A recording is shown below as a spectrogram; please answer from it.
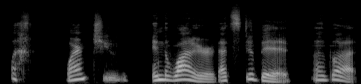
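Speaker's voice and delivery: high, mocking, judgmental tone; mocking busybody. A stranger scolding a relaxer, lightly mocking and high. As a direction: sneer at the beach-lover's choice. Someone mocking you at the beach.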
